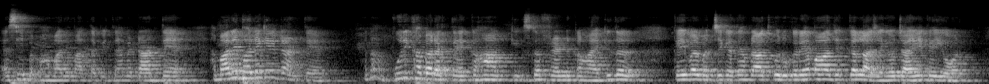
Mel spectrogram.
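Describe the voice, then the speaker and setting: A woman's voice: mid-range voice, fairly bright tone. A woman giving a storytelling devotional talk to young women, putting questions to her listeners. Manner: storytelling, asks the audience questions. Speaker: speaker at a youth seminar. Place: lecture hall. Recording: echoey hall, mic far off.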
